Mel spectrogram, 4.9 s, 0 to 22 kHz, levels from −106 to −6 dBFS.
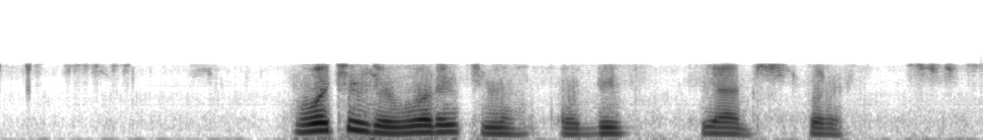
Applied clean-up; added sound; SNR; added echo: neural separator model SepFormer WHAMR!.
